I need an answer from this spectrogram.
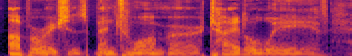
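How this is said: It is read in a deep, dramatic trailer voice. The speaker calls it right.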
